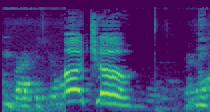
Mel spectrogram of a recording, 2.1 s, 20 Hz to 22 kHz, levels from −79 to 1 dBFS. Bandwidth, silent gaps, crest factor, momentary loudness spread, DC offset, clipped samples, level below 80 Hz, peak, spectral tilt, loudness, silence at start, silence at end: 17 kHz; none; 16 dB; 12 LU; under 0.1%; under 0.1%; -56 dBFS; 0 dBFS; -2 dB/octave; -14 LUFS; 0.05 s; 0 s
